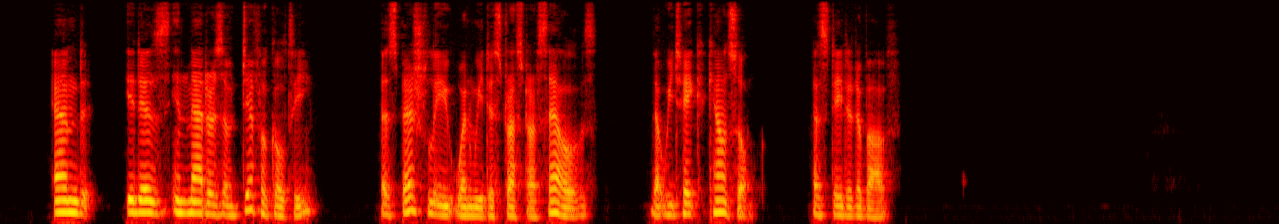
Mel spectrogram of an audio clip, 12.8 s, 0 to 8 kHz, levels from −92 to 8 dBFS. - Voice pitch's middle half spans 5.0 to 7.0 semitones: Yes, average, 5.3 semitones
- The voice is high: No, low, 130 Hz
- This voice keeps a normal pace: No, slow, 90 wpm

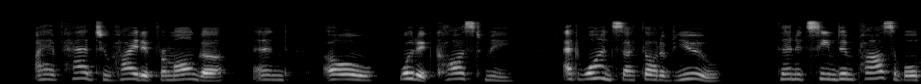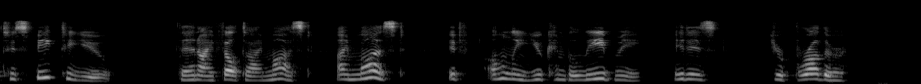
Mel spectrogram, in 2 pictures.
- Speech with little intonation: No, average, 3.4 semitones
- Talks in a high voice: Yes, high, 230 Hz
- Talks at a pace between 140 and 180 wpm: Yes, average, 145 wpm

